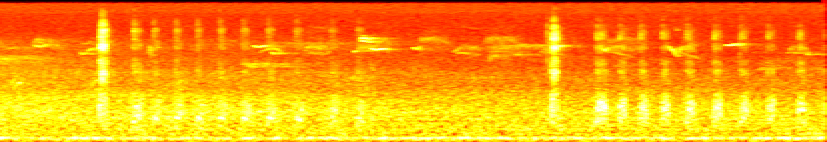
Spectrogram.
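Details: Fox squirrel calling in alarm from a Monterey pine, Del Monte Forest, California, protecting itself and its territory: loud sharp chuck at the start and middle, trains of quick rhythmic clicks between, faint whistling birds and low engine-like drone.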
